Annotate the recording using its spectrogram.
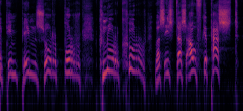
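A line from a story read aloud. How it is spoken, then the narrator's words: Angry buzzing, rasping grumble. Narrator (German): Der wurde aber dann ganz zornig, brummte und summte und schnarrte und knarrte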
